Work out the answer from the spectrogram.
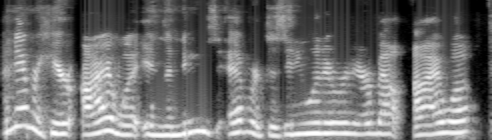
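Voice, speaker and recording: A woman's voice: fairly high pitch, fast, dry recording. A middle-aged woman hosting a sewing livestream, chatting casually and telling rambling stories. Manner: chatty, rambling storyteller, reads viewer comments. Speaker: livestream host.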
